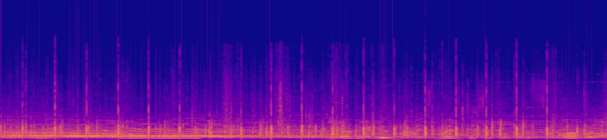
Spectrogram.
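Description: Crowd cheering and clapping: many voices shouting at once over scattered sharp hand claps.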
